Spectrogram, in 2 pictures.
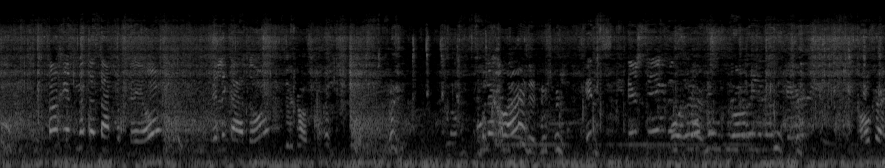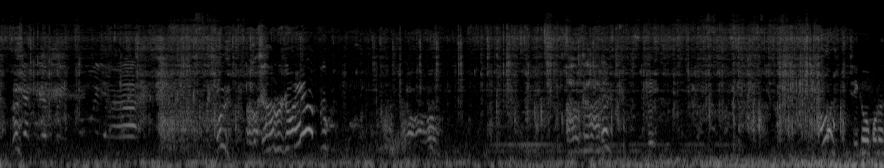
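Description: Several people's voices calling back and forth outdoors, over a steady hiss of noise that cuts off at the end.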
